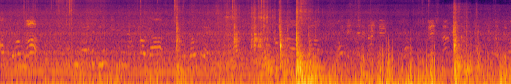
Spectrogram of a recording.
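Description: Old plastic window frames clattering as they are thrown into a steel skip: a few sharp crashes, the loudest about six and nine seconds in, over the steady low running of a skip lorry's engine.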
